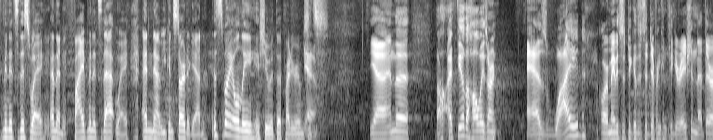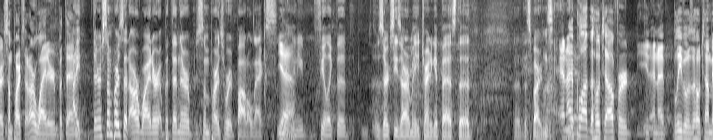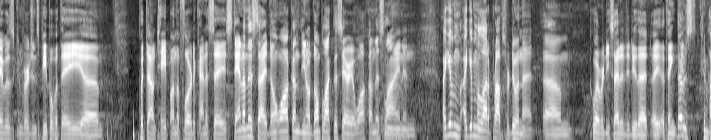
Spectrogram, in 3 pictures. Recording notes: Live to tape from CONvergence 2019!! This episode is our annual unedited recording from CONvergence (Minneapolis) where the guys sat in the lobby of the hotel and talked their normal nerd talk.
